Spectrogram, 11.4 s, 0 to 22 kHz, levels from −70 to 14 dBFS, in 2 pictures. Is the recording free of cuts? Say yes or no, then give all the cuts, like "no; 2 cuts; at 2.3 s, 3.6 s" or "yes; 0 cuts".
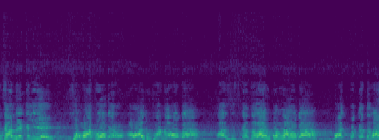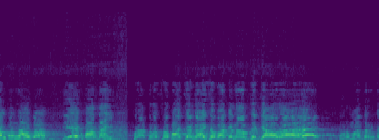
no; 1 cut; at 7.5 s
